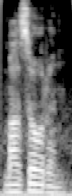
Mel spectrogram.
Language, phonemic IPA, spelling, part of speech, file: German, /maˈzuːʁən/, Masuren, proper noun / noun, De-Masuren.ogg
- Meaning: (proper noun) Masuria (an area in northeastern Poland); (noun) plural of Masure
